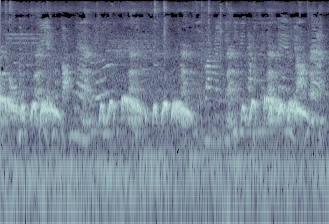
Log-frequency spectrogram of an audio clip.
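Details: Evening cooing of a spotted dove, repeated low phrases of soft stuttering notes ending in a longer falling coo, given four times in quick succession over faint background voices.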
